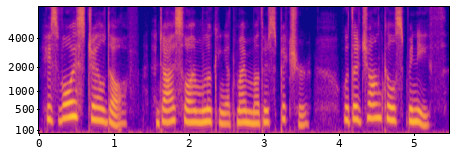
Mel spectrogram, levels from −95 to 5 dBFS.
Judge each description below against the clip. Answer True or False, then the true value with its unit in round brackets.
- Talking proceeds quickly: False (185 wpm)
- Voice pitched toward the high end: True (245 Hz)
